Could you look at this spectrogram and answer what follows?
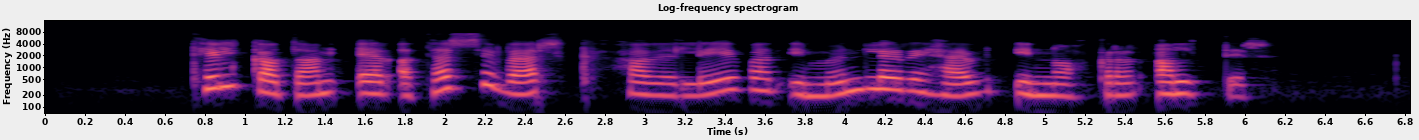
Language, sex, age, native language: Icelandic, female, 30-39, Icelandic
